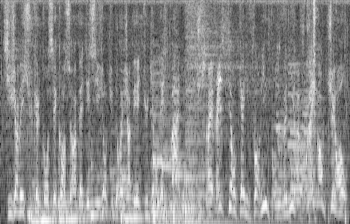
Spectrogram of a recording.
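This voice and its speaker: A proud old father in a cartoon. The voice is gravelly, firm and measured, stern and paternal, over loud music. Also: sits high, animated. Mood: regretful. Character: stern, dignified, stubborn old ranch-owning father. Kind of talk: French cartoon dub acting.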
